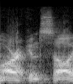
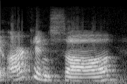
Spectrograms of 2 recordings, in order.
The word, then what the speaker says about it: Arkansas: just apostrophe so because it's spelled with an S at the end but you don't pronounce this when you're just in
